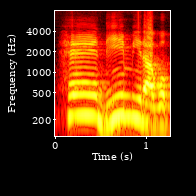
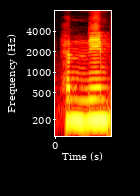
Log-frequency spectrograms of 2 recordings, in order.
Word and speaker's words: 해님: 발음하는 경우가 많 냐하면 해님 이라고 발음하지 않고 요 중간에 단 이윤을 집어 넣어요 햇님 이렇게 바람 한다고 햇님 요런 것들이 4일 소리가 들어갔다 라고 하는데요 첨 정의처럼 파생어 에서는 사이 소리 발음이 나지 않습니다 그러니까 요 발음은 잘못된 발음 이구요 정확한 발음은 그냥 해님이 라고 발음하는 것이 맞는 발음입니다 그래서 사이소 현상 의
